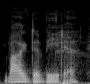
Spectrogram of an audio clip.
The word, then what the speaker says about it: Bhagavad Gita: Indians have the Bhagavad Gita. I think I always mispronounce that one. – Bhagavad Gita.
